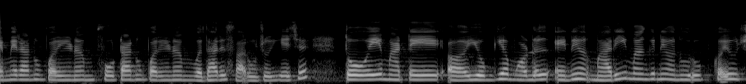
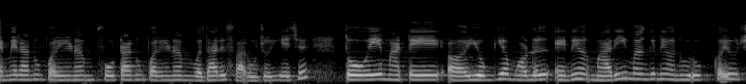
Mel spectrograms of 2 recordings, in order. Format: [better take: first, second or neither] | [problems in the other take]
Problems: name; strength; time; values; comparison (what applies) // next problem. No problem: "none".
first | room echo; dies away in 0.5 s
